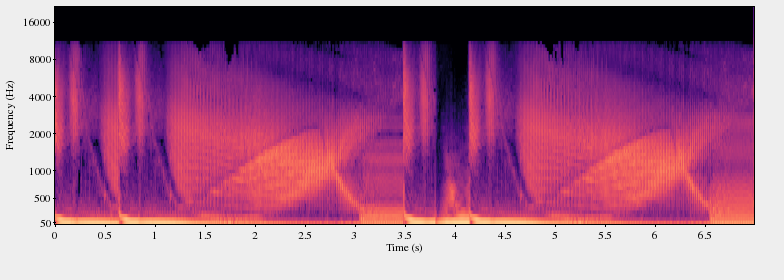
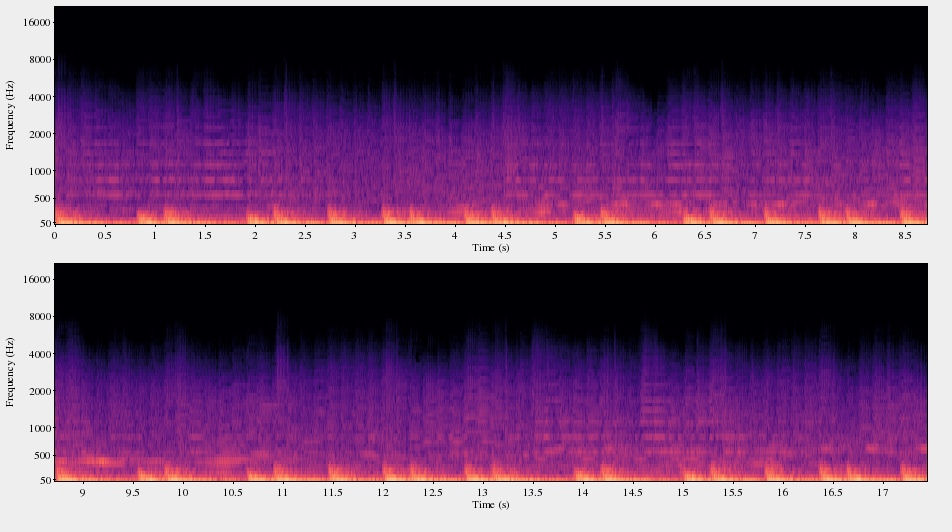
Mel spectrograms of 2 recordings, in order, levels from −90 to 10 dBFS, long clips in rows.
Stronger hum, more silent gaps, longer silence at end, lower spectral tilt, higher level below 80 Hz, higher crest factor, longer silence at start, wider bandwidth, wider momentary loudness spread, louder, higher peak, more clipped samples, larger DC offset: neither; neither; about the same, 0 s vs 0 s; second, -5 dB/octave vs -11 dB/octave; about the same, -10 dBFS vs -14 dBFS; about the same, 8 dB vs 12 dB; about the same, 0 s vs 0 s; first, 10 kHz vs 2.8 kHz; about the same, 9 LU vs 10 LU; first, -13 LUFS vs -21 LUFS; about the same, 0 dBFS vs -2 dBFS; neither; neither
